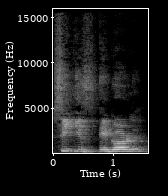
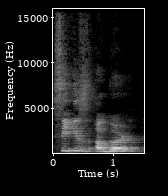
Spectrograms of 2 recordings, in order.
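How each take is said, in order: First: The article is a full 'ay' vowel. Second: The article is a short reduced vowel. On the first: "ए जो है ये बाबू strong form है" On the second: "इस तरह से अ use करता है"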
